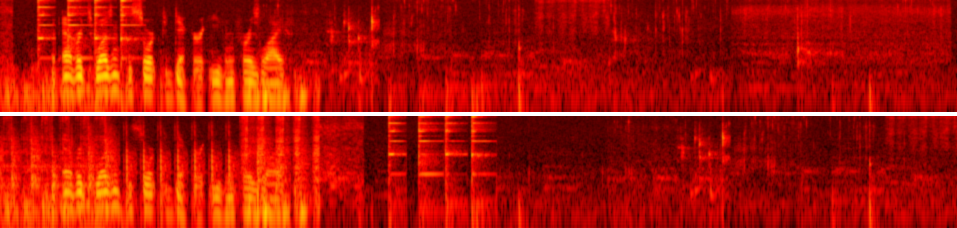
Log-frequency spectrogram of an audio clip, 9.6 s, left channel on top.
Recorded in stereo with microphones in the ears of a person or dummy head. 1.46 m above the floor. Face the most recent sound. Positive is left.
turn(degrees=40)  # may be behind; listen again after turning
